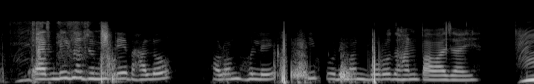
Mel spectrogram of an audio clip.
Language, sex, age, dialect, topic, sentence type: Bengali, female, 18-24, Northern/Varendri, agriculture, question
